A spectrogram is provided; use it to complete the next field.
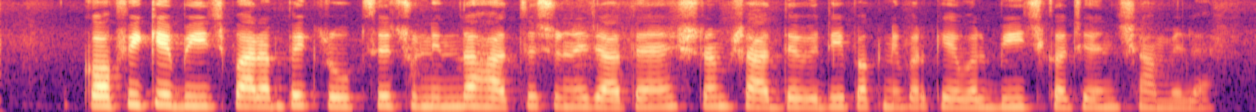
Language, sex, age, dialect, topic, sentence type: Hindi, female, 18-24, Hindustani Malvi Khadi Boli, agriculture, statement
